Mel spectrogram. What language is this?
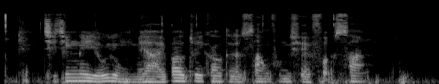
Chinese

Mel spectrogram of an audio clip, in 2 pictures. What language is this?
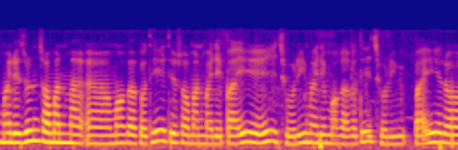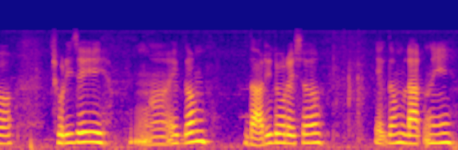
Nepali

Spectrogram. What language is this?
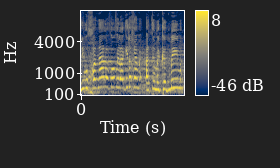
Hebrew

